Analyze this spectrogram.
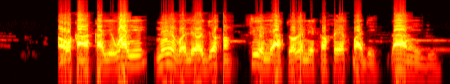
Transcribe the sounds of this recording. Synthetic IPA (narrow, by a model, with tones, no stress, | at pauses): ɔ˨wɔ̃˨kã˨ka˨je˨˦wa˦je˦nĩ˦ĩ˦˨ɾɔ˨˦lɛ˧ɔ˧d͡ʒɔ˦˨kã˧si˦ɛ˦˨mĩ˧a˨tɔ˨˦ɾɛ˦˨mĩ˧kã˧fɛ˦k͡pa˦˨de˨la˦˨ɾ̃ĩ˧˦i˨lṵ˨˦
